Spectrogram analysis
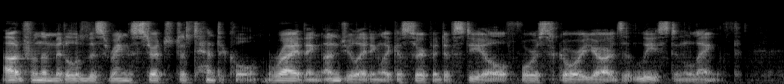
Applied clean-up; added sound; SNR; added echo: neural separator model SepFormer DNS4.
